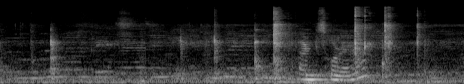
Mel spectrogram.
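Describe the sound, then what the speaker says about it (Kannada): A pressure cooker lid is closed and the cooker set on a gas stove, producing close metallic clatters, clicks and knocks of steel cookware with a brief scraping ring. "ಕುಕ್ಕರ್ ಮುಚ್ಚಿಬಿಟ್ಟು ಗ್ಯಾಸ್ ಮೇಲೆ ಇಕ್ಕೋಣ"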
